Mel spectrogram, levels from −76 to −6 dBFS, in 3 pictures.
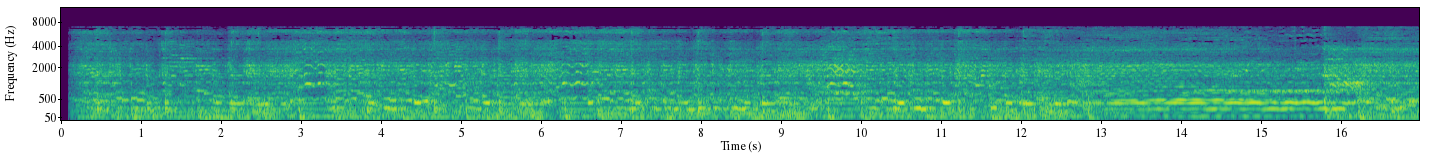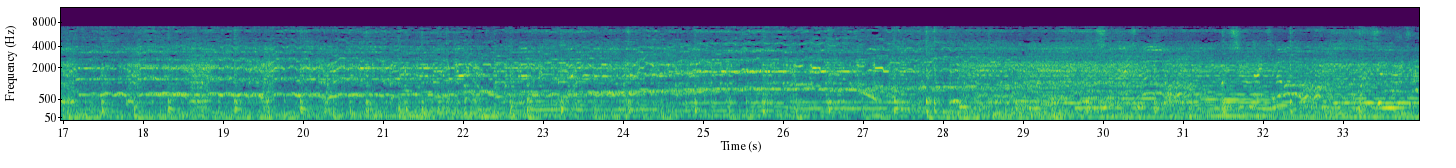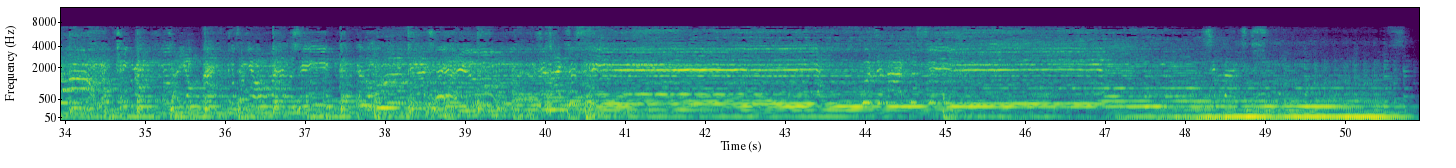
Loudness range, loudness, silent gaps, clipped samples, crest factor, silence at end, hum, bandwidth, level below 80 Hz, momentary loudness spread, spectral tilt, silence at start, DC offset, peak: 3 LU; -16 LUFS; none; under 0.1%; 14 dB; 0 s; none; 7.4 kHz; -28 dBFS; 4 LU; -4.5 dB/octave; 0.1 s; under 0.1%; -2 dBFS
